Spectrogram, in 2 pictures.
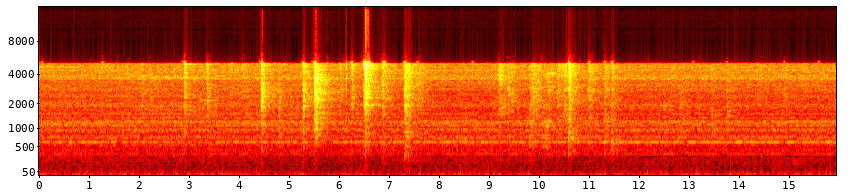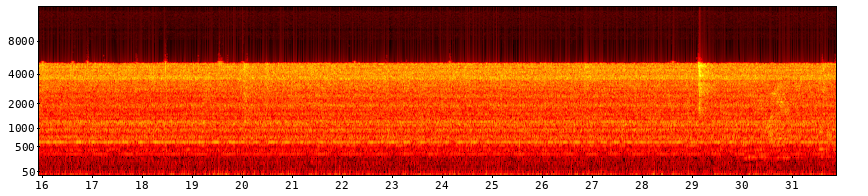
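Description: Fiber laser marking machine running while it marks stainless steel: a steady hum made of several held tones. A cluster of sharp knocks and clicks comes about 3 to 11 seconds in, and one more near the end.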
